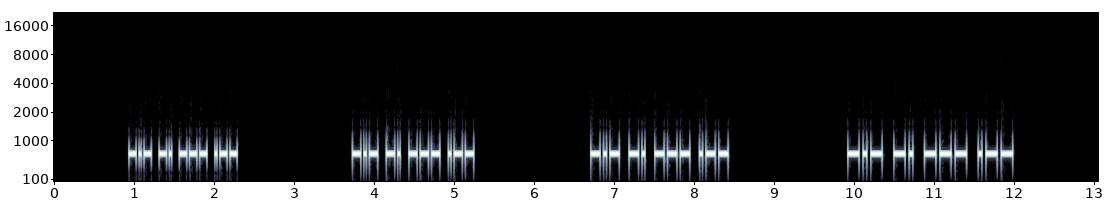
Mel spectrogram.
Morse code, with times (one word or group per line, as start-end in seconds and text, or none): 0.9-2.3 KNOW
3.7-5.2 KNOW
6.7-8.4 KNOW
9.9-12.0 KNOW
